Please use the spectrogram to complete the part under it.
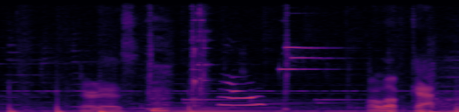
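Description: A cat meows several times in the video game Judgment, clear mid-range cries spread across a few seconds, mixed with game noise and a voice talking over it.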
